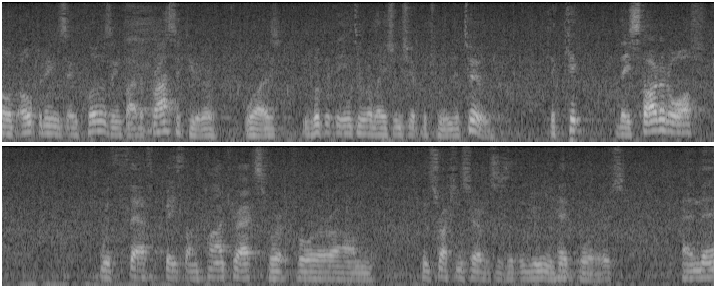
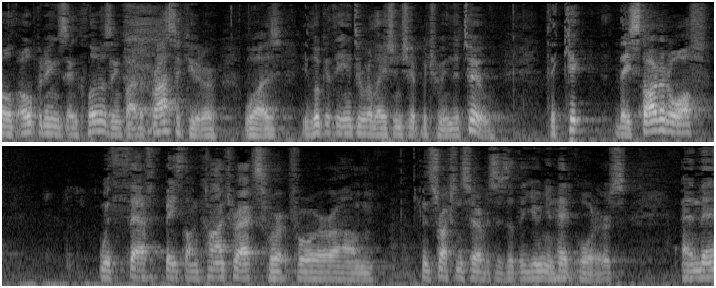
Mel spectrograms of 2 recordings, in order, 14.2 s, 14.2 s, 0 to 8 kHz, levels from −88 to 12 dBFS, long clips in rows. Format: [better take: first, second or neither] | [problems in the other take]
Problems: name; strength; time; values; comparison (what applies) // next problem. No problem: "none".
second | background sound (Stream); 13 dB below the speech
